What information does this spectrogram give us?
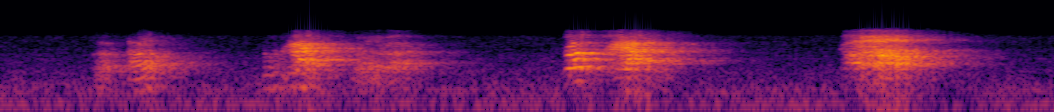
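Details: Pet military macaw talking indoors: four hoarse, speech-like phrases with harsh broadband syllables spaced about a second apart, no other sounds.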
